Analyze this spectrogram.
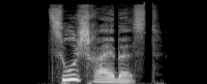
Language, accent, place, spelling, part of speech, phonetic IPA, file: German, Germany, Berlin, zuschreibest, verb, [ˈt͡suːˌʃʁaɪ̯bəst], De-zuschreibest.ogg
- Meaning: second-person singular dependent subjunctive I of zuschreiben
